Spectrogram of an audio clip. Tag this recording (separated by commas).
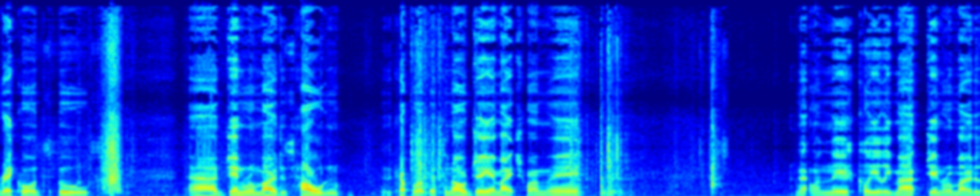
Speech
